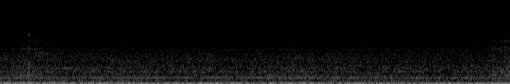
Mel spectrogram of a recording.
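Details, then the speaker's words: NAD 3020A amplifier during recap, volume at minimum, input connected but no music, bass turned up: steady deep rumble without rhythm, a feedback-like low-frequency oscillation. "But if I turn the bass up, you get that. It's kind of a feedback."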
